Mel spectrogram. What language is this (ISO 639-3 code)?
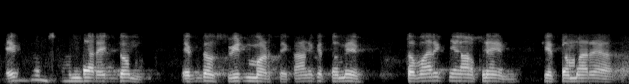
guj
